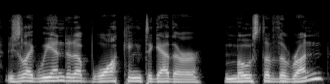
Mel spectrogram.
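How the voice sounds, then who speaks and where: A man's voice: mid-range voice, moderate pace, a little mellow, dry recording, studio quality. A man co-hosting a casual business podcast, talking chattily and ending his points with "right?". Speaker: podcast co-host.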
